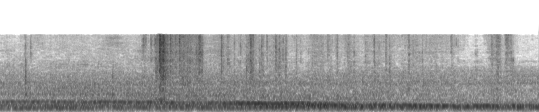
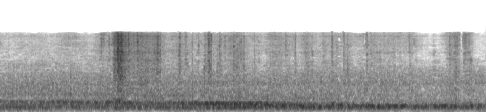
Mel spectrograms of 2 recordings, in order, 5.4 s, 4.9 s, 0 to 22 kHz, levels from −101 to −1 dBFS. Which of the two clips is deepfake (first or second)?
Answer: second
